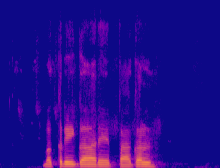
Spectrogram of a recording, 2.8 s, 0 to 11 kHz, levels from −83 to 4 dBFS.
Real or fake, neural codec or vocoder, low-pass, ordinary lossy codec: real; none; 9.9 kHz; Opus, 16 kbps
